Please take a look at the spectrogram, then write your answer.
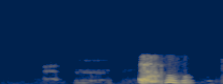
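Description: A person blows their nose in one loud honking burst that trails off, preceded by a couple of softer snuffling breaths.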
